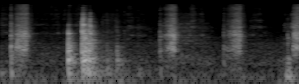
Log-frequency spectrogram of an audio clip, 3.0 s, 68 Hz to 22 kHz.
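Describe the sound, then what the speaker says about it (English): Hand sanding with 120 grit sandpaper, lightly breaking the edges of a wooden board: five separate rasping strokes, close and fairly loud, each lasting a fraction of a second with short quiet gaps between them. "If we just break the edges, by that what I mean is just with 120 grit sandpaper"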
